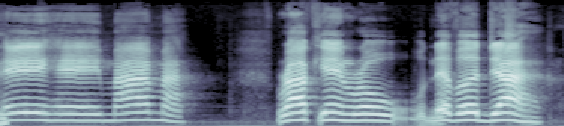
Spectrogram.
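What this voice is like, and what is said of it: Sung imitation of another person's voice. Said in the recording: “can you do Neil? I can't really do a Neil Young impression.”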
